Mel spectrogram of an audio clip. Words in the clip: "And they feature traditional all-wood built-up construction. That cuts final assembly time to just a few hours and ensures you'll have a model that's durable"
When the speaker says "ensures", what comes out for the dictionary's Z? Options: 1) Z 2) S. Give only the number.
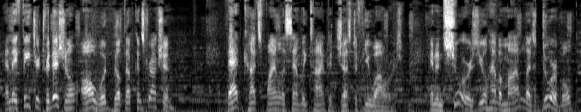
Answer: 1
